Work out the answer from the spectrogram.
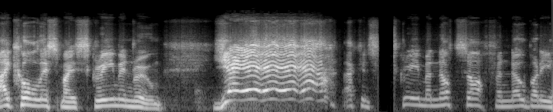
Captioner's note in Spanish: y grita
